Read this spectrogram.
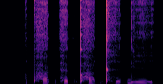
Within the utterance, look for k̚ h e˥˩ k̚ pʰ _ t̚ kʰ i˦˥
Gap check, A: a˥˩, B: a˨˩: B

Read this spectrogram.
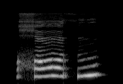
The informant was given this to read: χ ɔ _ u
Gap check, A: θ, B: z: A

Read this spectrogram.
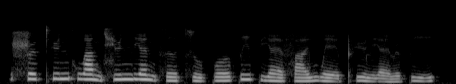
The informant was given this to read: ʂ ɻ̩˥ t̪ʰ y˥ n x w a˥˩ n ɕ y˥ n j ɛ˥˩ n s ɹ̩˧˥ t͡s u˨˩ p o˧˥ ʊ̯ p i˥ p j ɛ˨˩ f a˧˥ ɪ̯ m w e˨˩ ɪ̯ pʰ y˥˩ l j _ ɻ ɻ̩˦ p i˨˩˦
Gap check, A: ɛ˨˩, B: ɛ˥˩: A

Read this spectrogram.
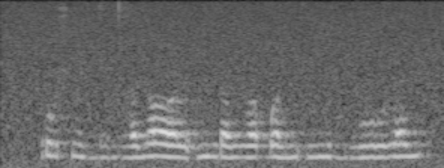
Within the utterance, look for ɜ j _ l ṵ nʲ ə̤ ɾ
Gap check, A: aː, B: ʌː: B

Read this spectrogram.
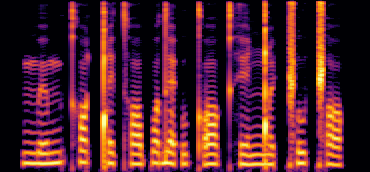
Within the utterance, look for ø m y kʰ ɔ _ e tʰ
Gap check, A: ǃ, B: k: A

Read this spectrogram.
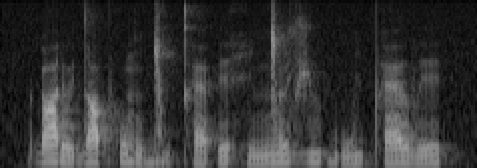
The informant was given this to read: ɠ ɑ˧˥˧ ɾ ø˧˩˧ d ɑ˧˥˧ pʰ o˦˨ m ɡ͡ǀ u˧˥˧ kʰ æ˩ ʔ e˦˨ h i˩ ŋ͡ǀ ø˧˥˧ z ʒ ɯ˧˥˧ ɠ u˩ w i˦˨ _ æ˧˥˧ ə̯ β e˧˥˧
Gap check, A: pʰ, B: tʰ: A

